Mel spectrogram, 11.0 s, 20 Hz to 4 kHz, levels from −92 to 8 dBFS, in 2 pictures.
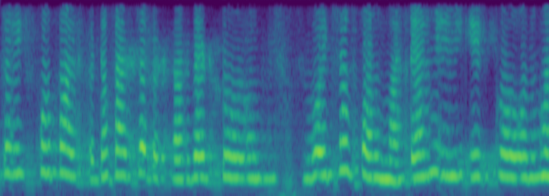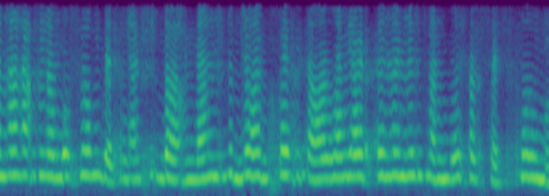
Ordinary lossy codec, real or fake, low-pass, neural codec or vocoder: none; fake; 3.6 kHz; codec, 16 kHz, 0.5 kbps, FreqCodec, smaller model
